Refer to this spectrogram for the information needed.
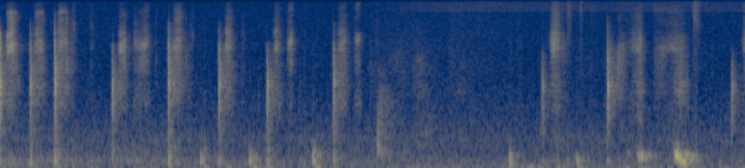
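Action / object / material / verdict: scrape / chalk stick on painted blackboard / chalk / none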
